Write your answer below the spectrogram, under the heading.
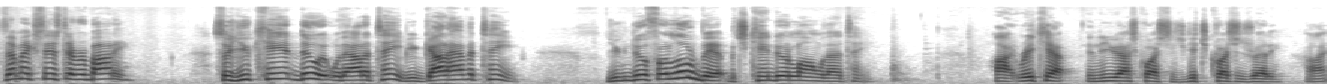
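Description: With a Southern US accent, a man speaks very fast in a high pitch and an animated tone. His pitch swings very widely, and he takes long, frequent pauses. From Alabama, Birmingham. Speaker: business owner and speaker. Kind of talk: talk to a live audience. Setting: room with live audience.

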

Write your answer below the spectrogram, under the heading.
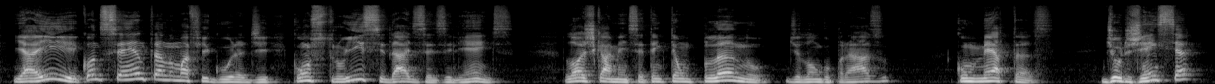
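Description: A somewhat breathy man at a fairly slow pace, his pitch swinging very widely, on a very clean recording with a silent background. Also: medium pitch for a man. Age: 60s. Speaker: retired risk analyst and geoscience researcher. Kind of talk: casual interview.

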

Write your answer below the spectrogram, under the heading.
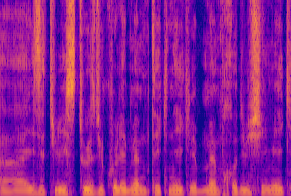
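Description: Fairly even in intonation, this man's voice sits at medium pitch with a dark, mellow tone. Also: dry, close sound with no echo. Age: 20s. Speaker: student cannabis grower. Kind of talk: interview.

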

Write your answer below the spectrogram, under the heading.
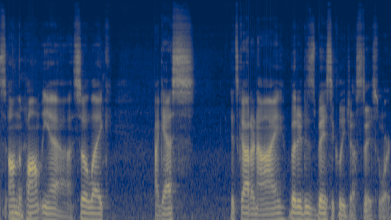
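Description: A man with a normal speaking voice keeps a moderate pace, a fairly low pitch and fairly even intonation, in a very clean recording with a silent background. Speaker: podcast co-host. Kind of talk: casual chat.

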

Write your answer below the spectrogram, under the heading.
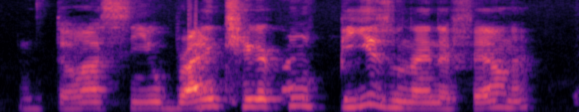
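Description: With a Pernambuco accent, a man talks in a high pitch with fairly even intonation. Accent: drawling Brazilian accent, Pernambuco-style. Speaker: sports podcast co-host. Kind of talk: casual chat.

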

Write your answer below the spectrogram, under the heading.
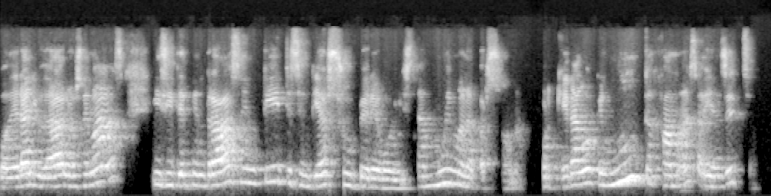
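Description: A woman speaks with a fairly high pitch and a dark, mellow tone. Her pitch variation is ordinary. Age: 30s. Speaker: therapy client sharing her story. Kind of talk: personal testimony in interview.

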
